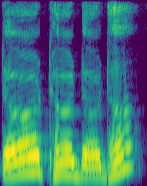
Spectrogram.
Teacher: ट, ठ, ड, ढ ये जो है ये मूर्धा से बोली जाती है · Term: मूर्धन्य ध्वनि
